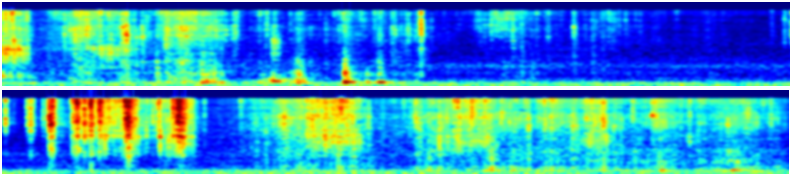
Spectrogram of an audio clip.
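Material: Soap.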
